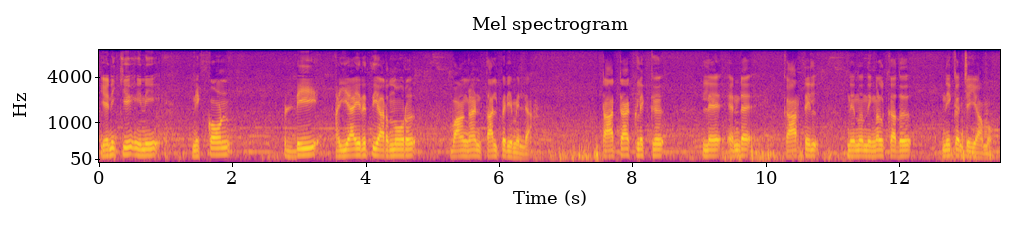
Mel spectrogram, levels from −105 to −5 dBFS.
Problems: background sounds at intervals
